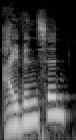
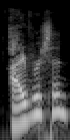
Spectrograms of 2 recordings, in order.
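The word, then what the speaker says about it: Iversen: Ward and with Ivan ivanson is how you pronounce it Iverson Iverson Iverson like Alan Iverson yeah we think with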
